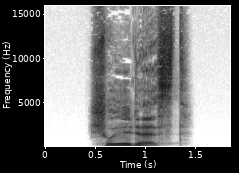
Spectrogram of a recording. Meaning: inflection of schulden: 1. second-person singular present 2. second-person singular subjunctive I
- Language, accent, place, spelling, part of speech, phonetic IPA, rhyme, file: German, Germany, Berlin, schuldest, verb, [ˈʃʊldəst], -ʊldəst, De-schuldest.ogg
